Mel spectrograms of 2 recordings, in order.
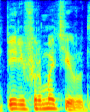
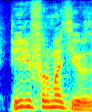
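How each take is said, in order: First: Said in the usual way. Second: High, loud, keen repeat; eager exclamation. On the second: Retold or imitated. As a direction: say it like a happy novice. Retelling his own naive click.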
